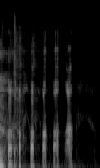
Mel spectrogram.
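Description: A man laughing: a quick run of about six short voiced bursts that fade out after about a second and a half.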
